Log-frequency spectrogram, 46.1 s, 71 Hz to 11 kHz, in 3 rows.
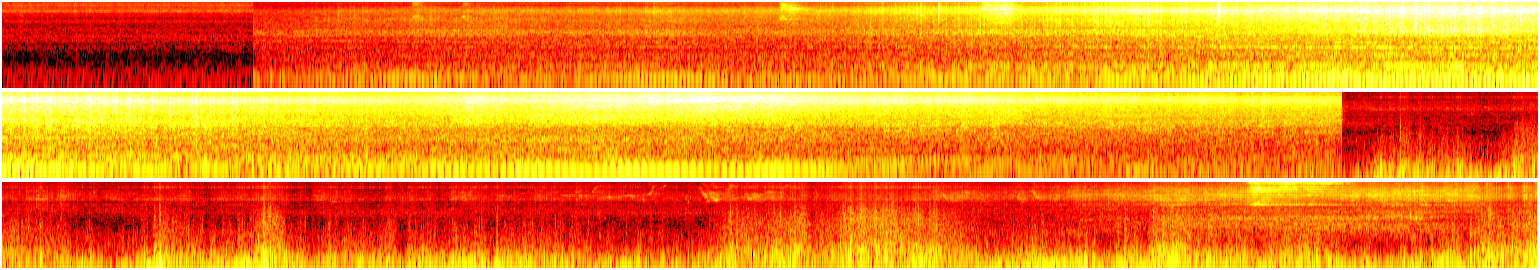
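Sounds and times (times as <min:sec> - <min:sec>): diesel locomotive engines droning: 0:02.5 - 0:28.8, 0:38.6 - 0:46.0
steel wheel and rail noise: 0:02.6 - 0:28.8, 0:41.1 - 0:46.0.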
